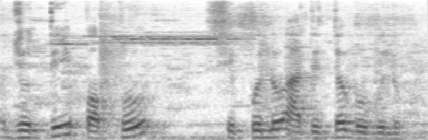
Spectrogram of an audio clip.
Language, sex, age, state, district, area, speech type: Odia, male, 30-45, Odisha, Puri, urban, spontaneous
